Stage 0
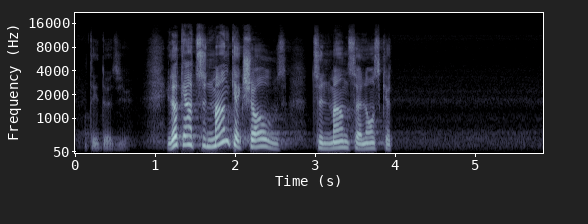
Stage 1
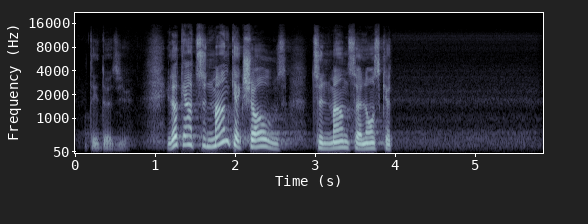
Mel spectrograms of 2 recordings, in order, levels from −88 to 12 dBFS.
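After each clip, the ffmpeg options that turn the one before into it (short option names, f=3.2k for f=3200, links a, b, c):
-af "dynaudnorm=f=120:g=3:m=9.5dB,volume=-1dB"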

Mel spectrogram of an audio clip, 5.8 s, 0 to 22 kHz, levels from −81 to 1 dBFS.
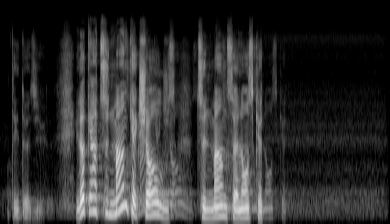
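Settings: -af "aecho=1:1:356:0.075"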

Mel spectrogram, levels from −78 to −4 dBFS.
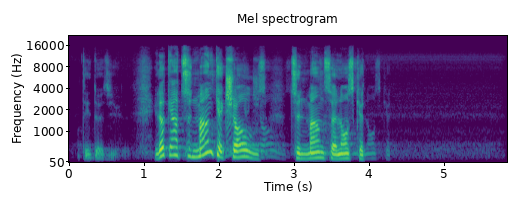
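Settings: -af "crystalizer=i=2:c=0,volume=-2dB"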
